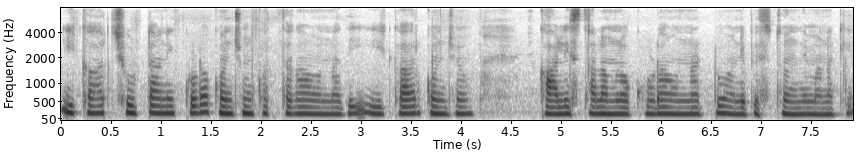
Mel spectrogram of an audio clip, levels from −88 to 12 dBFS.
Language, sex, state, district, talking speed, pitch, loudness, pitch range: Telugu, female, Andhra Pradesh, Krishna, 130 wpm, 180 Hz, -17 LUFS, 175-195 Hz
